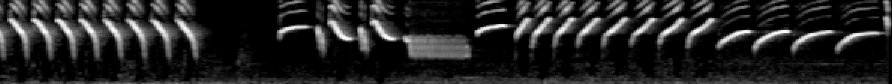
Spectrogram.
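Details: Canary (Serinus canaria) song meant to teach young birds to sing and to help females get ready: fast rolling tours of sharp, high whistled downslurs, a brief buzzy note, then arched whistles repeated several times a second.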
